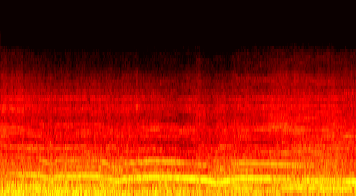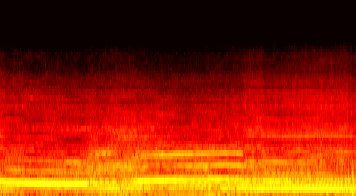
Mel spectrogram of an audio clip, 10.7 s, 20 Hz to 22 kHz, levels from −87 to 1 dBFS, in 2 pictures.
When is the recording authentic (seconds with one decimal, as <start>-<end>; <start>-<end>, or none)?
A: 0.0-2.0; 4.4-5.0; 8.9-10.7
